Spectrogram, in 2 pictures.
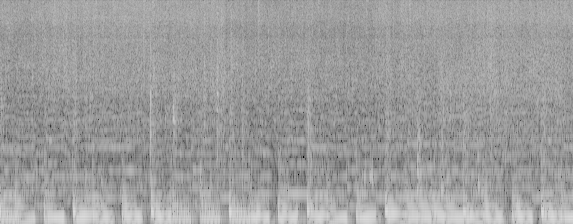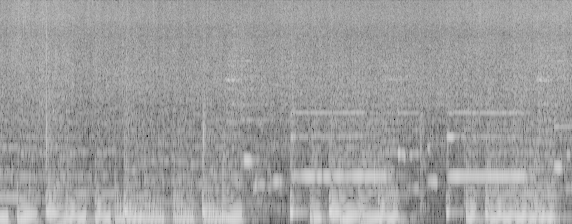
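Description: Broccoli fries in hot oil in a home kitchen, giving a loud, steady, close crackling sizzle that continues throughout with no speech.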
